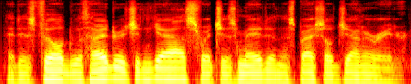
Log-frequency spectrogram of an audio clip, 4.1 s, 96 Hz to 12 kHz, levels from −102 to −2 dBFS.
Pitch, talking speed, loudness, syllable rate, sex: 95 Hz, 190 wpm, -17 LUFS, 5.1 syllables/s, male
